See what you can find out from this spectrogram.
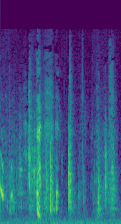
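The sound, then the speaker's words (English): A dog named King barks repeatedly in a quick, uneven series of sharp, fairly loud barks to summon help for a man pinned down under fallen timbers, with no one talking. “Bark some more.”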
